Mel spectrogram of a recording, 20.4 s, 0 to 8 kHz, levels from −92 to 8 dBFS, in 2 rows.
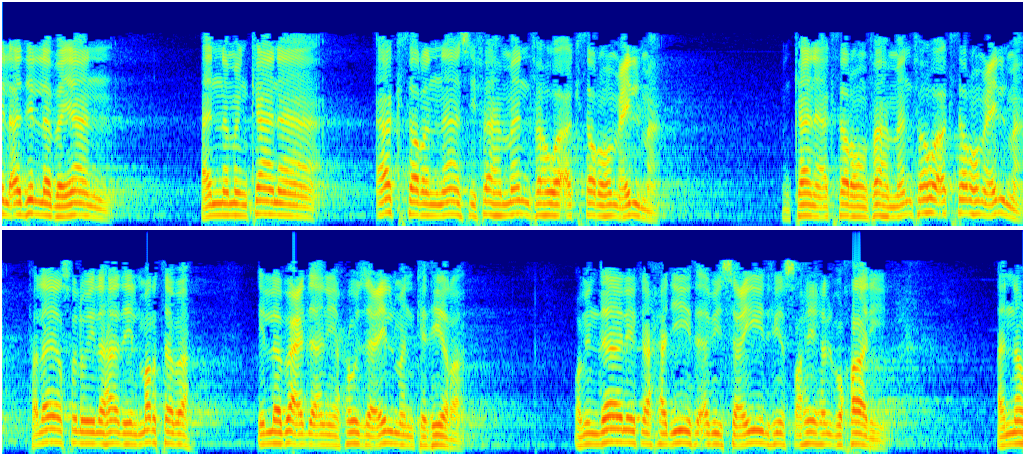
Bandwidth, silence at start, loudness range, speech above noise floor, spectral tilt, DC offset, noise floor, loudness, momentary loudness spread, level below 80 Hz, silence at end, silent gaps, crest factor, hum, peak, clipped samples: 5.4 kHz; 0 s; 2 LU; 37 dB; -9 dB/octave; under 0.1%; -51 dBFS; -15 LUFS; 11 LU; -50 dBFS; 0 s; none; 16 dB; none; 0 dBFS; under 0.1%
